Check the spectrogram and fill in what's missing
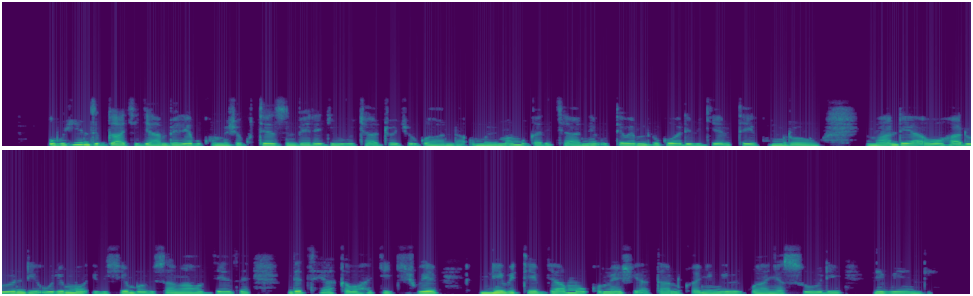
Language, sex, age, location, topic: Kinyarwanda, female, 18-24, Huye, agriculture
